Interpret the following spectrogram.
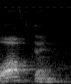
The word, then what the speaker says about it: often: O often, vamos escutar often, often e often, often, sem o T.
